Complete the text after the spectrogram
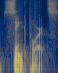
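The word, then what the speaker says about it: Cinque Ports: Now, there were five of these ports, hence the name sink ports, which is an English pronunciation of the old French term for five harbors.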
